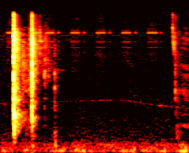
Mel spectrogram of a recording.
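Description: Two quick, sharp snaps of oracle cards being handled in the hands, a fraction of a second apart, followed by a few faint ticks.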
